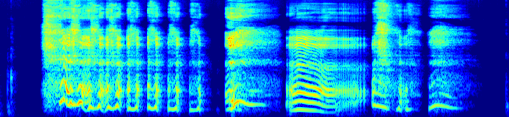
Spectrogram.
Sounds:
Laughter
